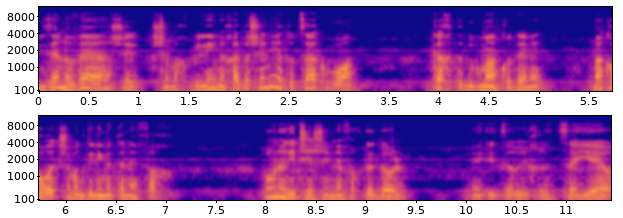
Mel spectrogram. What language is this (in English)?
Hebrew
